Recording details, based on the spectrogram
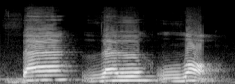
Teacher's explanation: ujung lidah dengan ujung gigi atas, yaitu ta, zal, lo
